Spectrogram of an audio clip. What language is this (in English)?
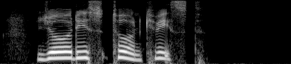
Swedish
